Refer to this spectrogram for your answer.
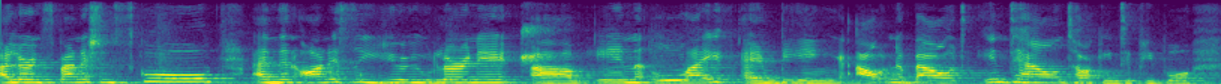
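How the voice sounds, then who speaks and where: Speaking with a Philadelphia accent, a woman with a high pitch and fairly even intonation talks with hardly any pauses over noticeable background noise. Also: fairly slow pace. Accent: Philadelphia-area American English. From US, Philadelphia area. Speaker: real estate agent. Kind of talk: casual chat.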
